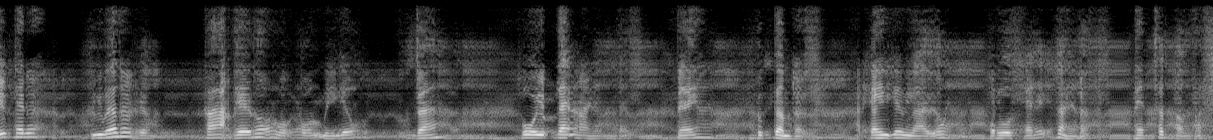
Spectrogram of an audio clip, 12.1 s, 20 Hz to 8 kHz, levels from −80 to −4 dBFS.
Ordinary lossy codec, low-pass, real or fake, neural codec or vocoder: none; none; fake; codec, 16 kHz, 0.5 kbps, FreqCodec, larger model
